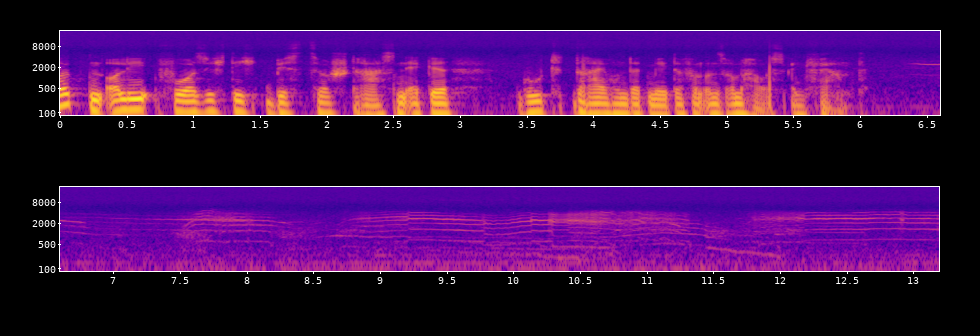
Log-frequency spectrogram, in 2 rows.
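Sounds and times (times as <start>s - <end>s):
speech: 0.0s - 6.1s
low steady hum: 0.0s - 13.1s
many cats meowing and caterwauling at a cat gathering at a street corner: 5.2s - 13.1s.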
